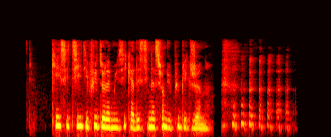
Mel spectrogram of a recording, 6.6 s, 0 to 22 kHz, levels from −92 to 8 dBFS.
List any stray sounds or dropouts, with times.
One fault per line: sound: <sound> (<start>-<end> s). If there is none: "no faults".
sound: laugh (4.4-6.0 s)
